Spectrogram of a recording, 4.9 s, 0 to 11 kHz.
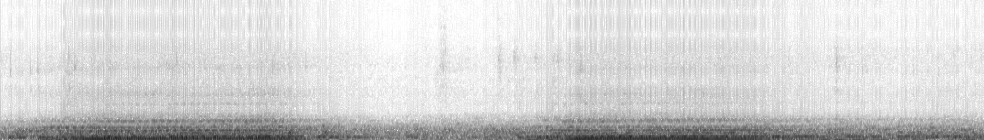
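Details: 2004 Dodge Durango 5.7 Hemi: touching the gas gives a low droning buffeting sound, and stomping on and letting off the throttle gives a rattle as revs drop; cause unknown.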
